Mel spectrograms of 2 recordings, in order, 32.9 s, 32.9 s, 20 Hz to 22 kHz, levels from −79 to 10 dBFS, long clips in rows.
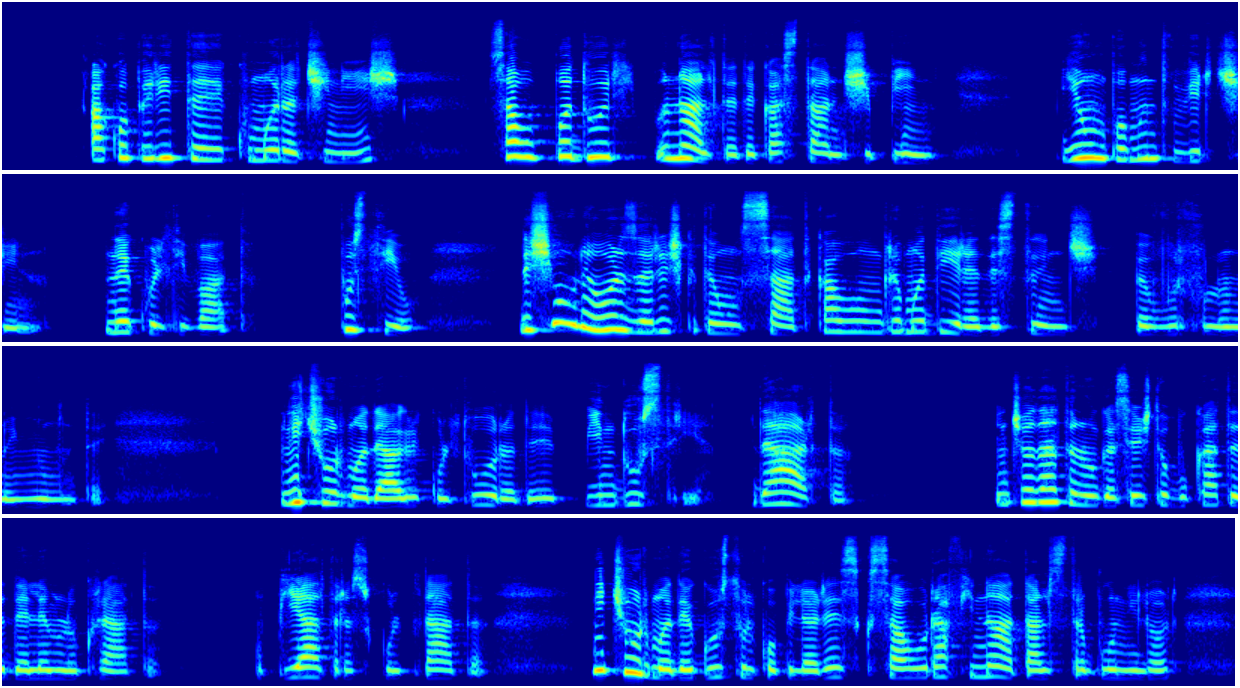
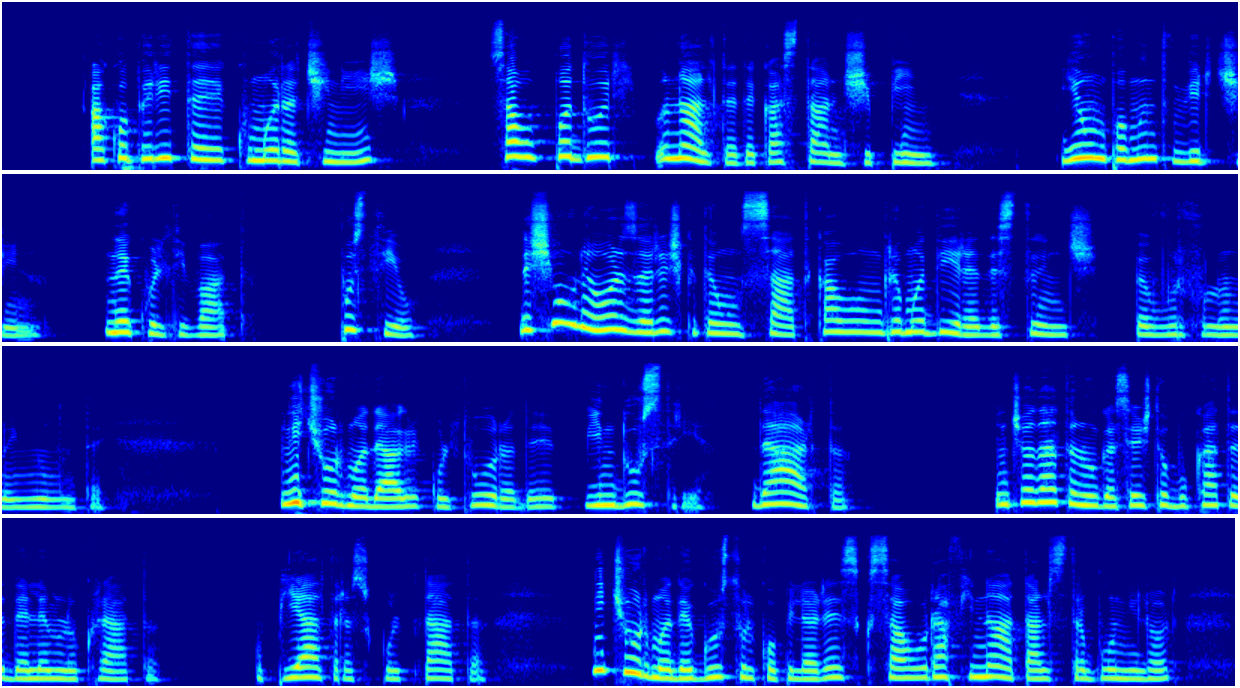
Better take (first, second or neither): second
